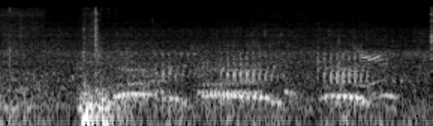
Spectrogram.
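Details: Sea lions in Resurrection Bay near Seward, Alaska, giving a series of hoarse, drawn-out harmonic barks, three in close succession, each lasting under a second, with a low thump near the start and faint water and wind noise.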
